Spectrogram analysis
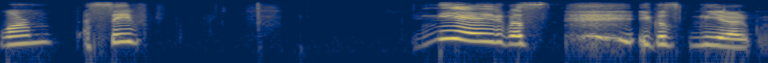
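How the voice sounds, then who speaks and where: Lady doing a sweet teasing vampire girl, kinda high and bright, fanfic dub. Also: expressive, drawn-out words, smooth, dry recording, heavily acted. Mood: tender, sincere. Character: young vampire girl, playful, affectionate, self-controlled. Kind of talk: audio fanfic dubbing.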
